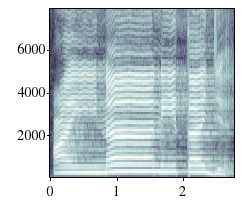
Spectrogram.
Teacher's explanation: Huruf jim sukun dihukumi qalqalah sughra karena jim sukunnya sukun asli dan ada di tengah bacaan. Cara bacanya dipantulkan dengan pantulan yang kecil.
